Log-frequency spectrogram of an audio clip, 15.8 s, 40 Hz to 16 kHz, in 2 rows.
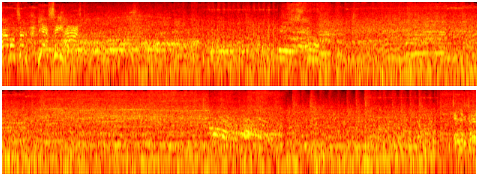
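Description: Formula 1 cars, Mercedes and Ferrari among them, accelerate away from a race start, producing a loud, continuous wash of roaring engines and passing cars with brief squeals and shifting pitch, while a voice talks over it.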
